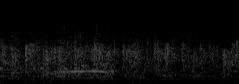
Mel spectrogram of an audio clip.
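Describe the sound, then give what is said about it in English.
A church audience claps hands in praise, a continuous, fairly faint wash of many hands clapping, with a brief voice audible over it near the start. “Will you give him a hand clap of praise?”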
